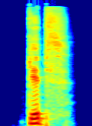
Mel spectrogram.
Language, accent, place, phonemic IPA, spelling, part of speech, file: German, Germany, Berlin, /ɡɪps/, Gips, noun, De-Gips.ogg
- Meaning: 1. gypsum 2. ellipsis of Gipsverband (“cast for a broken bone”)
